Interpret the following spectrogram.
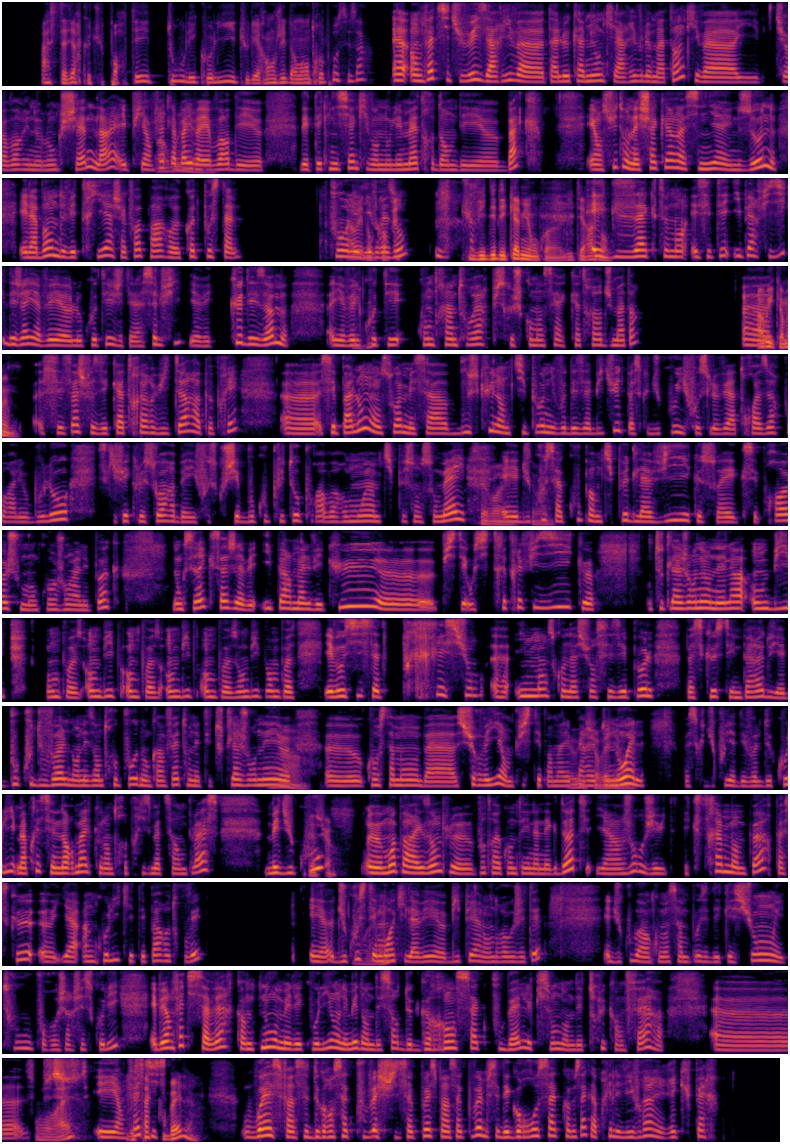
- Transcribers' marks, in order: laugh; stressed: "que"; stressed: "pression"; tapping; unintelligible speech
- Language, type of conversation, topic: French, podcast, Comment savoir quand il est temps de quitter son travail ?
